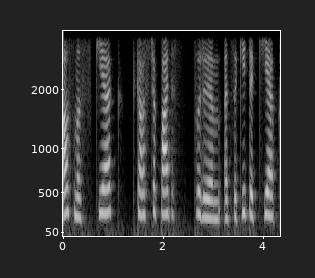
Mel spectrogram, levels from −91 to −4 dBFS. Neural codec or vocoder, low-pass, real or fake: codec, 16 kHz, 0.2 kbps, FocalCodec; 3.6 kHz; fake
